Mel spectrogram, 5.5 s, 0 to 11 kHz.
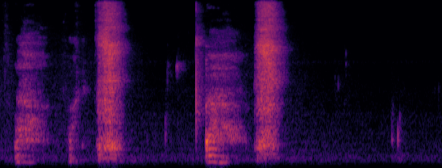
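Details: Two sneezes, each a quick indrawn breath then a loud explosive burst with small breath noises between, recorded January 31st on what the person calls an off day; they usually sneeze more when pulling nose hairs.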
